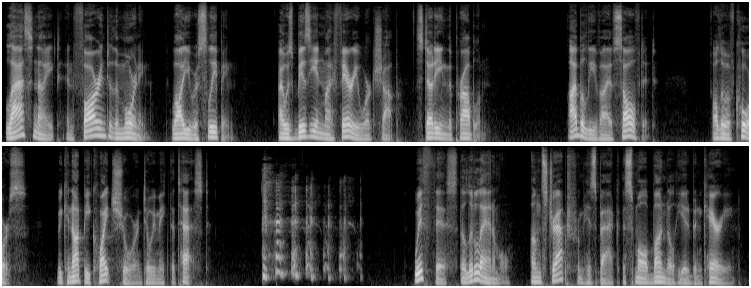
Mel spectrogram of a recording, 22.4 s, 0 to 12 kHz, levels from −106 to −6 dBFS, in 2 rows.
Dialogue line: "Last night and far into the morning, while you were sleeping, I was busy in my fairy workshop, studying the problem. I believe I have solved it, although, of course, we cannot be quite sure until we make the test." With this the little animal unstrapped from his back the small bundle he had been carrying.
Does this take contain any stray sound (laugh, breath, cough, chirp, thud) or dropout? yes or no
yes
